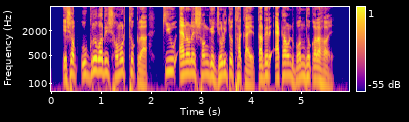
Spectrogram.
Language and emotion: Bengali, neutral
